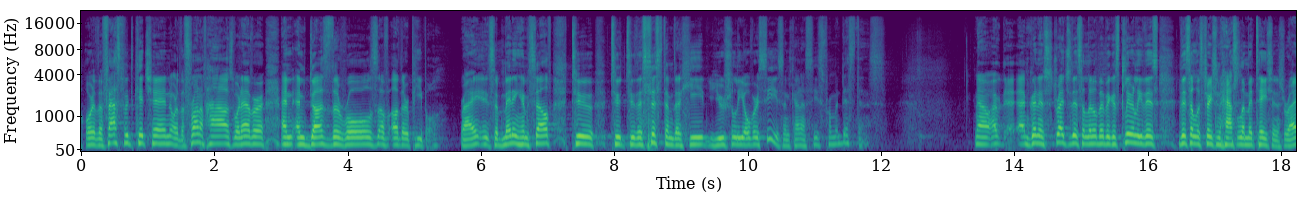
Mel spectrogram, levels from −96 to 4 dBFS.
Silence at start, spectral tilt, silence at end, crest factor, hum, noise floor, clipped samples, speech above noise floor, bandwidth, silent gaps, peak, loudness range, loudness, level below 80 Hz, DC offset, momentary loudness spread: 0 s; -5.5 dB/octave; 0 s; 22 dB; none; -67 dBFS; under 0.1%; 42 dB; 19.5 kHz; none; -2 dBFS; 8 LU; -25 LUFS; -70 dBFS; under 0.1%; 11 LU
